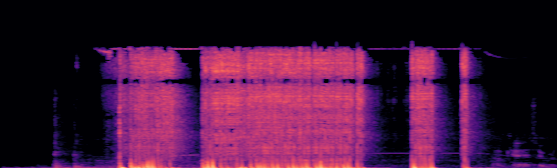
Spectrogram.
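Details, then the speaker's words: Capcom Big Blue arcade monitor in a Super Street Fighter II Turbo cabinet, previously rebuilt: sharp irregular crackling snaps in bursts over a faint high-pitched whine as high voltage arcs from the flyback through the air to nearby parts; silicone used as a stopgap. "it's arcing really badly somewhere in here it's basically shooting it looks like the noble Frankenstein in the film where there's like electrical current passing in the air between this fly back and thi"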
